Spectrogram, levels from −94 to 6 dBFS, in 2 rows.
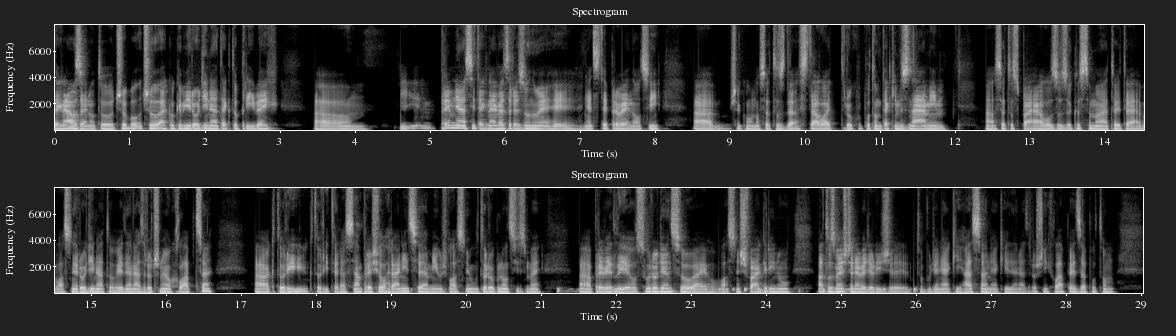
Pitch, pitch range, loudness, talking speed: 115 Hz, 110-120 Hz, -19 LUFS, 180 wpm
